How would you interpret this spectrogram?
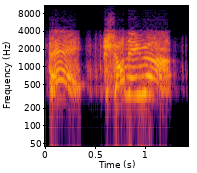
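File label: player killed enemy, mood low, French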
